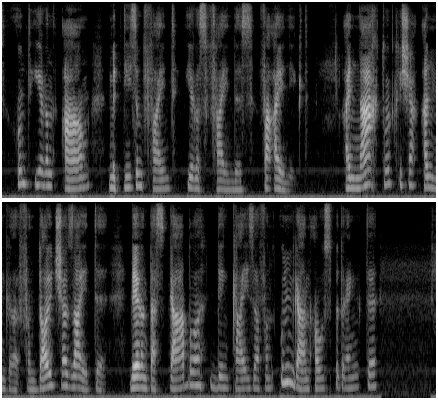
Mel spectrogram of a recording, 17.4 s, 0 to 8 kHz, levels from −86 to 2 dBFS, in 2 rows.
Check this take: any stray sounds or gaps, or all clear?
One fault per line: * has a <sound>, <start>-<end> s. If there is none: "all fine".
all fine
